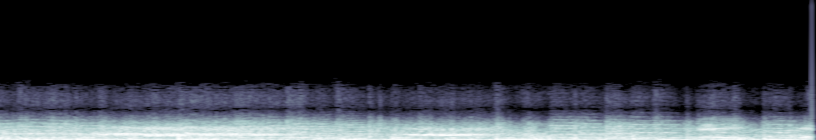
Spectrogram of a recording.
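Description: Film background score with a heavy pulsing low drum, over a bus pulling up and braking with a short squeal of tyres.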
